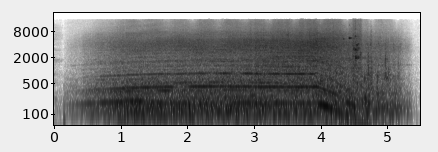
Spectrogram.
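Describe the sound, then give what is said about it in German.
A Porsche sports car engine drones steadily and loud, its pitch dropping as it slows while turning onto a wide driveway, then brakes hard near the end with a brief high squeal before cutting off. “Er lenkte den Porsche auf die breite Zufahrt und verlangsamte das Tempo.”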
